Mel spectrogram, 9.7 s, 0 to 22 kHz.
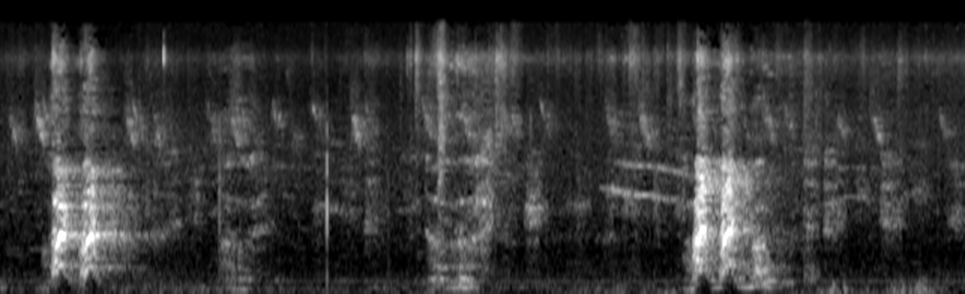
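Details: German Shepherd dog at play in Pakistan, 2020: two short clusters of loud, harsh barks, one near the start and one near the end, with quieter voices and faint rustling between them.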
